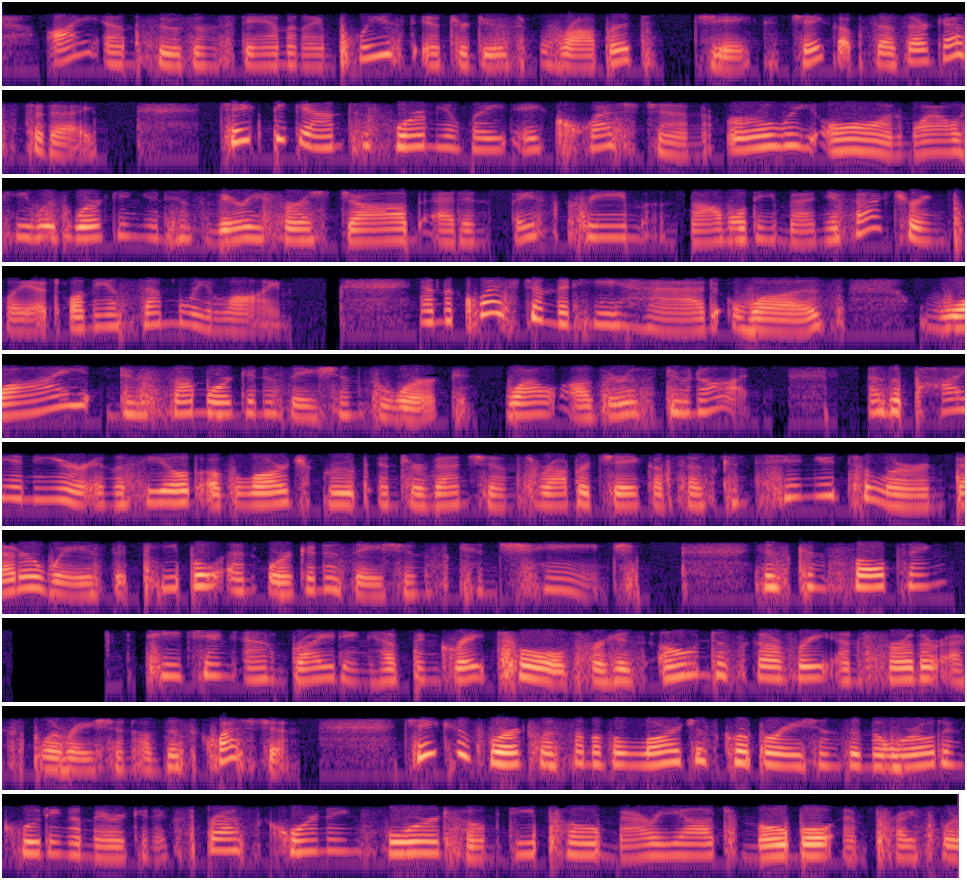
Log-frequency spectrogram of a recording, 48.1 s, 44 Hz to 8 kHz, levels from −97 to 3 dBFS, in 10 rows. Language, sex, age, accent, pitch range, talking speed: English, female, 50-69, American, 165-225 Hz, 155 wpm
